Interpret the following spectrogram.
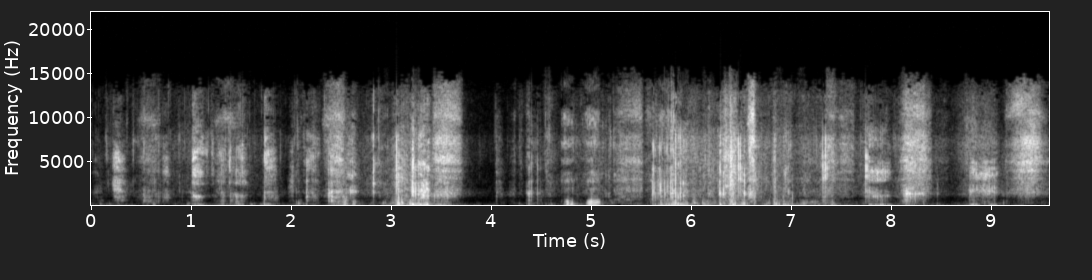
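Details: French Bulldog at play, refusing to give up its toy: low rumbling growls and snorting grunts come in uneven bursts, loudest near the middle, with scuffling and a person's voice indoors.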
